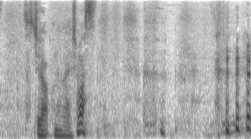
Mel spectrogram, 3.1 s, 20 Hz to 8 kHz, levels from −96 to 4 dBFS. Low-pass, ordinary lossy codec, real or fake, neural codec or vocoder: none; none; real; none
